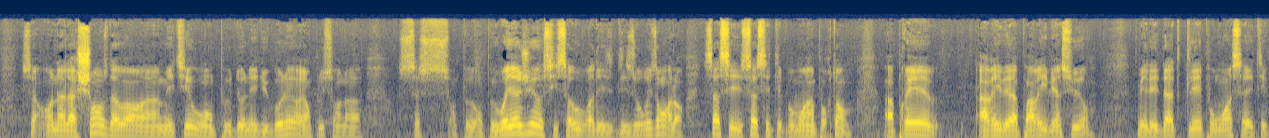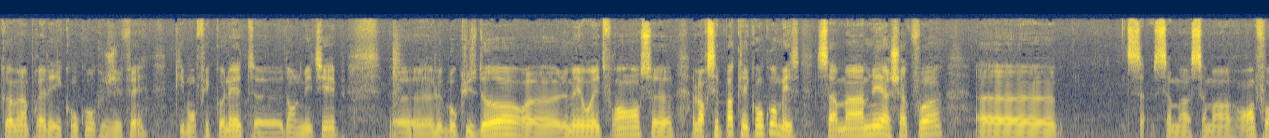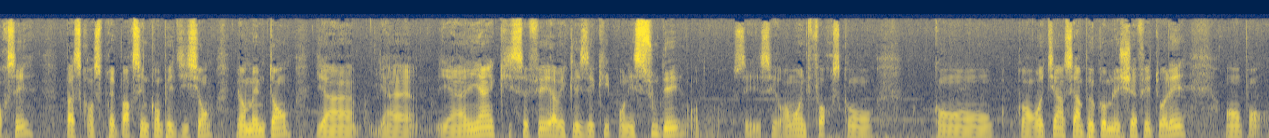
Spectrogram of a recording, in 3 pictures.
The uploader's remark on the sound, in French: Une interview pendant le festival de Cannes 2015. Dans le micro du Le Fashion Post.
